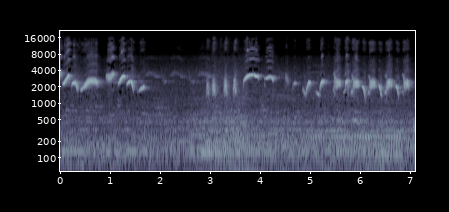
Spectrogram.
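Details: Forest-voiced Chinese hwamei, a mature wild-caught songster, in morning song for training young birds: whistled phrases, a short lull, then clicking notes and a fast series of looping whistles.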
